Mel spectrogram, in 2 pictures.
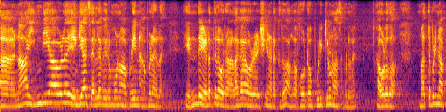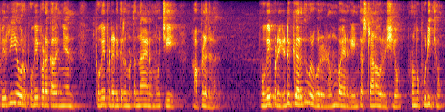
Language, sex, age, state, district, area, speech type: Tamil, male, 30-45, Tamil Nadu, Salem, rural, spontaneous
